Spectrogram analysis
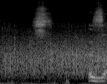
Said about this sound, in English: Hold on, how long is this applause? There we go.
